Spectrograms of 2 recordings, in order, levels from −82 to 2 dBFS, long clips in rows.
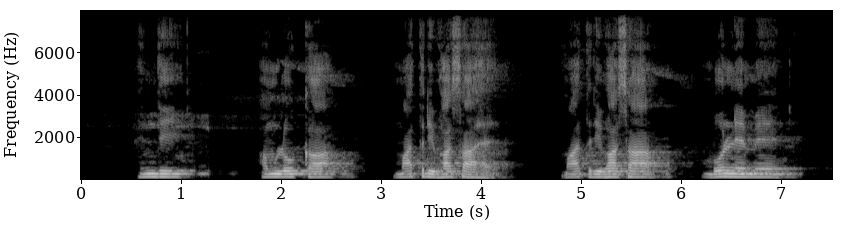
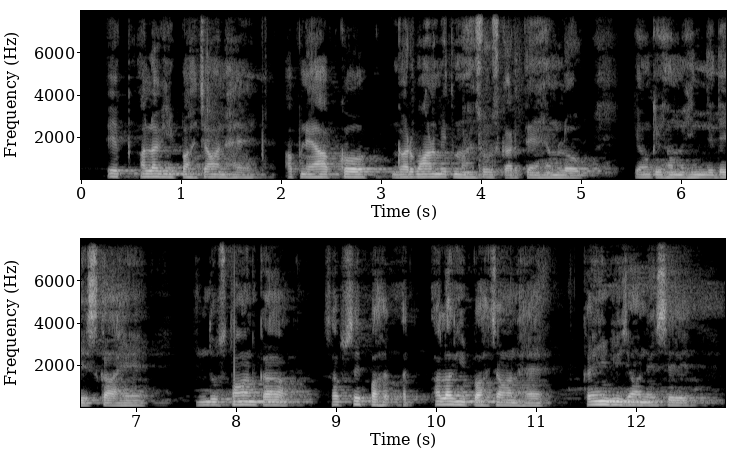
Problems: constant background noise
